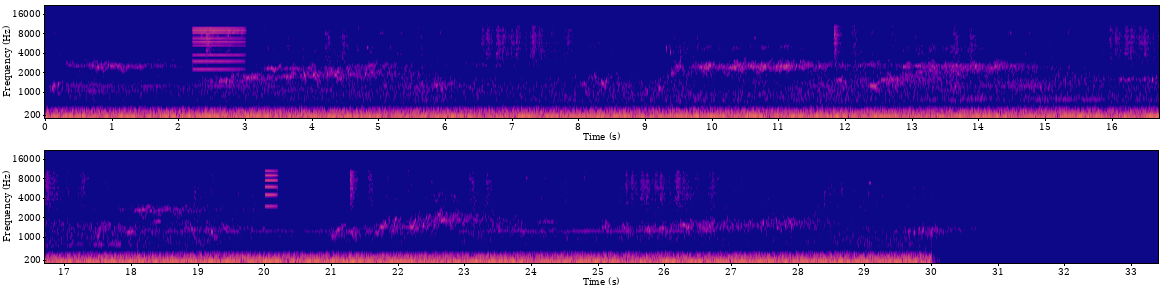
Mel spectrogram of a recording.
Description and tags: The cockpit of an abandoned spaceship
Cockpit, Ominous, Spaceship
